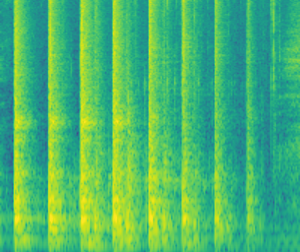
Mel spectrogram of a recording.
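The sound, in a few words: mallet striking air compressor motor shaft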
